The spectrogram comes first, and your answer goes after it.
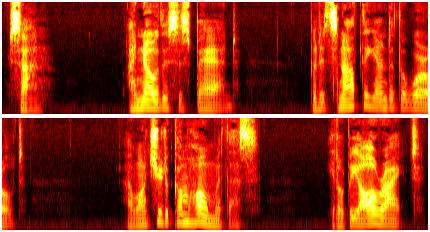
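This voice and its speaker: Woman voicing a foster father, steady, reassuring, low-ish mellow tone, dry close sound. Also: measured pace, long pauses, no echo, close to an everyday voice. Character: kind, firm middle-aged foster father.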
